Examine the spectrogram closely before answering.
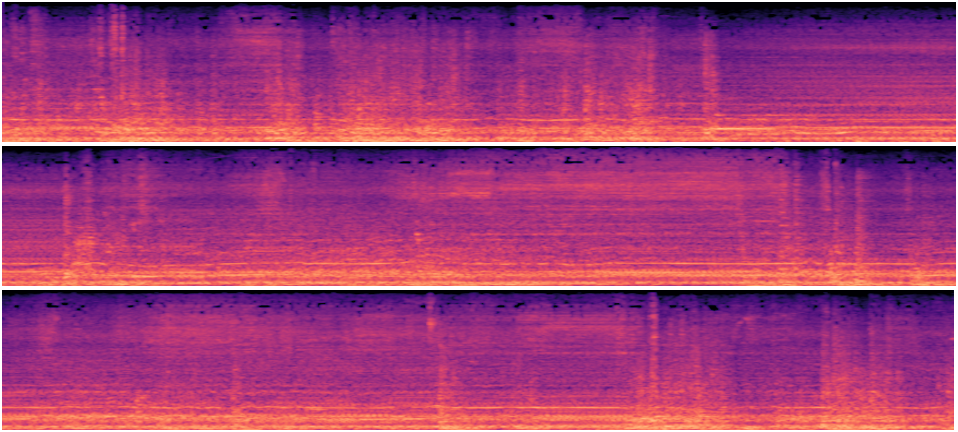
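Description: A diesel engine rumbles steadily up close, heard from inside a cab.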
